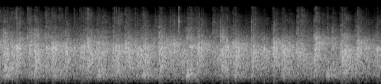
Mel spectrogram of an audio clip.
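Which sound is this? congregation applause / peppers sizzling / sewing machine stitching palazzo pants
congregation applause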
